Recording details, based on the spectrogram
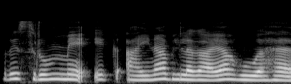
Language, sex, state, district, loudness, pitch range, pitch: Hindi, female, Jharkhand, Garhwa, -14 LUFS, 205-240 Hz, 225 Hz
